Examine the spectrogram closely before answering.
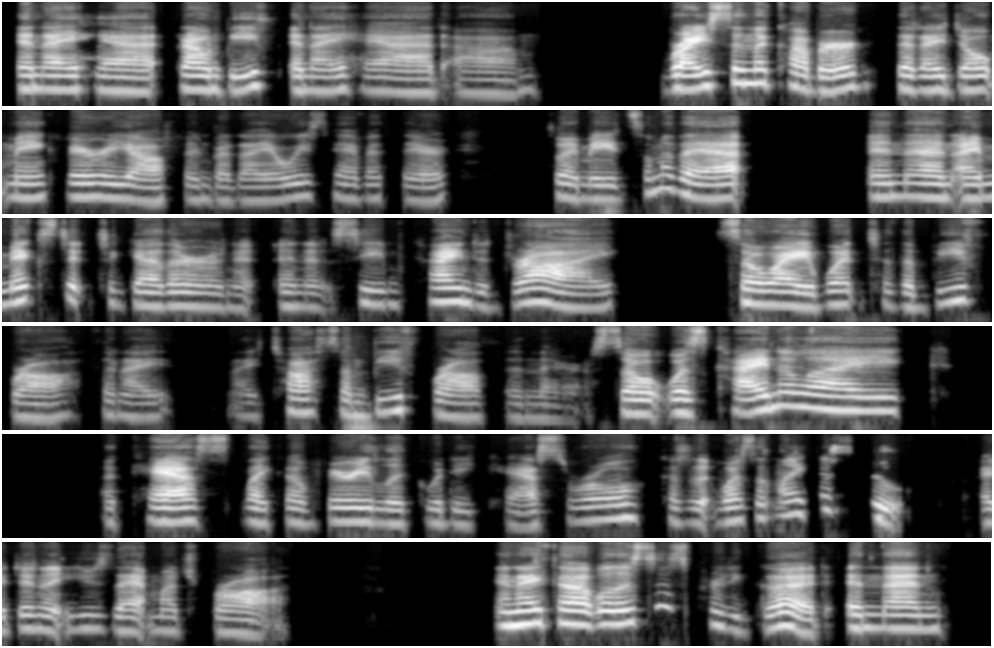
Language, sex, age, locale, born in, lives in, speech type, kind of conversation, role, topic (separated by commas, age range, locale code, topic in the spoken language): English, female, 50-54, en-US, United States, United States, conversation, unstructured, none, What is a meal that always makes you happy?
